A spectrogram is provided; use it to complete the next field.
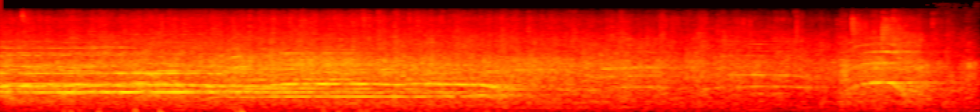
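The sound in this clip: Soft, steady applause from an Ignite talk audience welcoming the next speaker, a few whistles riding over the clapping before it eases to a lower level, then briefly swells again near the end.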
